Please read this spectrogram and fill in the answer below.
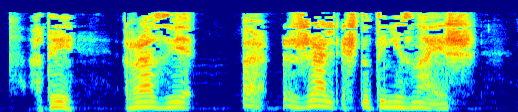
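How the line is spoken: Strained, forced out. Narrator (Russian): выдавил с трудом Алири

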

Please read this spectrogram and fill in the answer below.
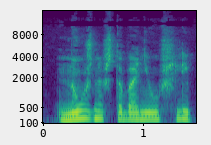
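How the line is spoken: Through gritted teeth. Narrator (Russian): проговорила Катрин сквозь зубы

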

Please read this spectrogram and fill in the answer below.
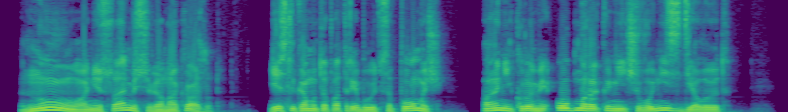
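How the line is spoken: Scoffing. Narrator (Russian): хмыкнул герцог

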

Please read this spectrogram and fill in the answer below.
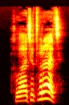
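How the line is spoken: Sudden barked retort. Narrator (Russian): неожиданно рявкнул в ответ

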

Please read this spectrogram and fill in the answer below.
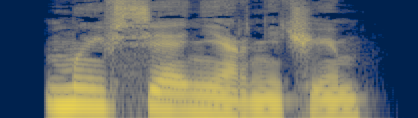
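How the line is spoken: Soft. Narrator (Russian): мягко произнесла Наоми

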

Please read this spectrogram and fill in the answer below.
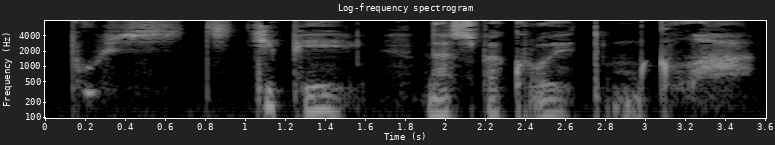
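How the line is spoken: Soft whisper. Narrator (Russian): тихо прошептала

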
